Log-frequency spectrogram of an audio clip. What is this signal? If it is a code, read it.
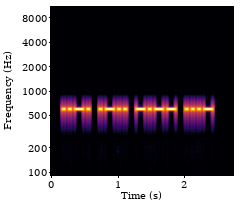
Morse code, heard as a keyed tone, about 26 wpm, 600 Hz. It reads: FLYV
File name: Korte ord DK 26wpm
